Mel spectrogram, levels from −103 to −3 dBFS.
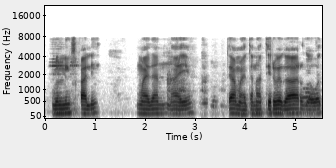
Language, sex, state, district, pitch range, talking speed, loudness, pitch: Marathi, male, Maharashtra, Pune, 115-130 Hz, 65 wpm, -18 LUFS, 120 Hz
